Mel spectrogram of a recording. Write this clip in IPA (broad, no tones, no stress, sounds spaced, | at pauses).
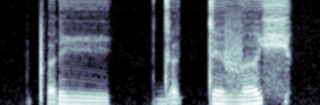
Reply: pʼ ə̰ ɾ i | d ə̰ tː ɪ v ə ç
